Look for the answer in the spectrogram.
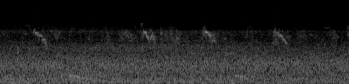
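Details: Sparrows in roadside bushes on Akademika Zelinskogo Street near Vavilova Street, recorded 12 April 2019; a few short, sharp, descending chirps spaced roughly half a second apart against a constant low background hum.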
